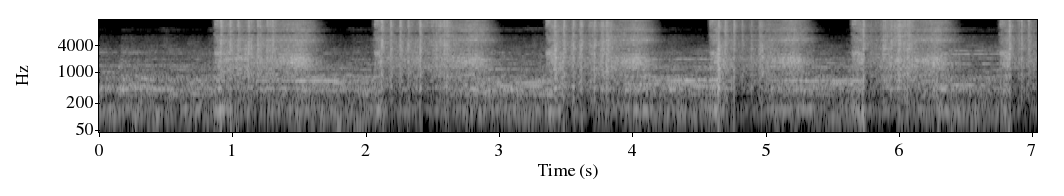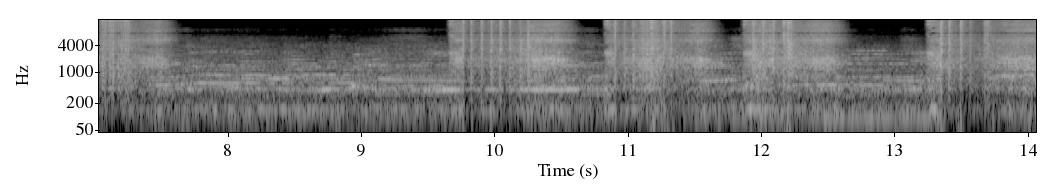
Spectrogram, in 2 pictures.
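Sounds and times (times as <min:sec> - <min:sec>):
welder crackling: 0:00.8 - 0:07.7, 0:09.6 - 0:14.0.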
